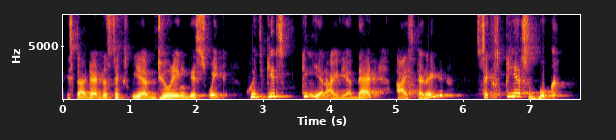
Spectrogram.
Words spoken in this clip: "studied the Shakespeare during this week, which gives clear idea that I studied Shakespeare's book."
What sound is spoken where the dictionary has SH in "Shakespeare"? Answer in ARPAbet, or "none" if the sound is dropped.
S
